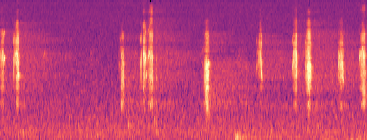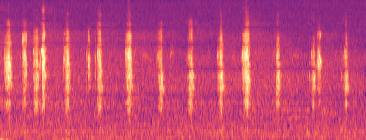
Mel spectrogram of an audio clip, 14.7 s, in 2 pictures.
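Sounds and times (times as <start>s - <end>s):
red-rumped swallow chirping: 0.0s - 1.0s, 2.4s - 3.2s, 4.0s - 4.3s, 5.1s - 14.5s.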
